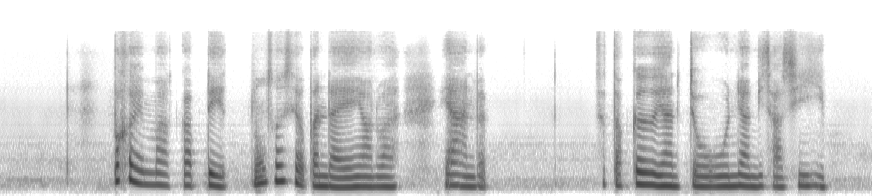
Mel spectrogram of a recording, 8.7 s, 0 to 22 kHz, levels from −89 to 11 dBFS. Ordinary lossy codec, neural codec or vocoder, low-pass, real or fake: none; codec, 24 kHz, 0.9 kbps, DualCodec; none; fake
